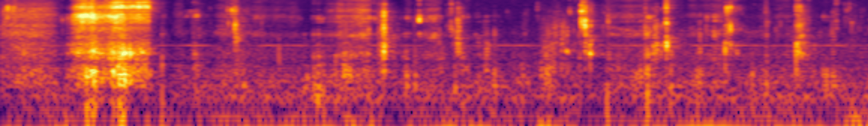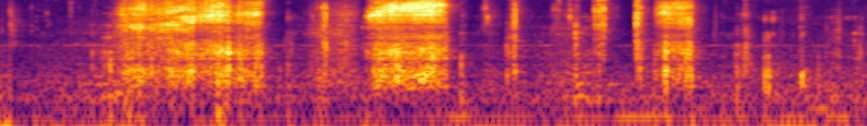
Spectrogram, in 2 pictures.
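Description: A man chews noisily with wet, smacking sounds.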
